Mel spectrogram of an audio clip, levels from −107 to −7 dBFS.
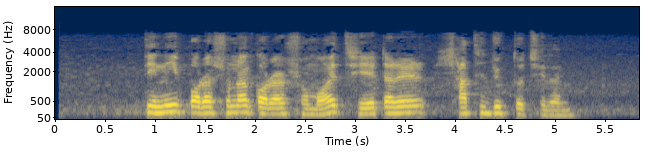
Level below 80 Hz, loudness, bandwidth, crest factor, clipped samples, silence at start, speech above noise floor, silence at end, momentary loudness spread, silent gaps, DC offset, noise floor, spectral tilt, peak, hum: -58 dBFS; -17 LUFS; 7.4 kHz; 16 dB; under 0.1%; 0.9 s; 38 dB; 0.65 s; 13 LU; none; under 0.1%; -54 dBFS; -7.5 dB/octave; -2 dBFS; none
